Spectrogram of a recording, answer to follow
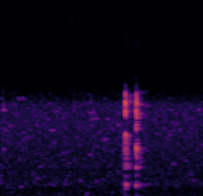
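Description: A computer mouse button clicking faintly, two quick clicks close together a little over a second in, over near silence.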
